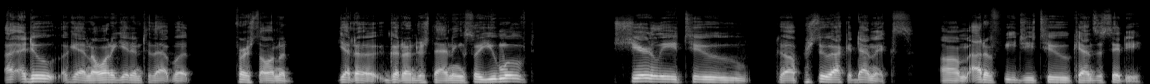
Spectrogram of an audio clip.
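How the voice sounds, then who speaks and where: A man's voice: on the low side, moderate pace, warm tone, no room sound. A man hosting a podcast, reading a scripted intro and then chatting in an upbeat, encouraging way. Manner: upbeat, encouraging, laughs often. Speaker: podcast host.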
